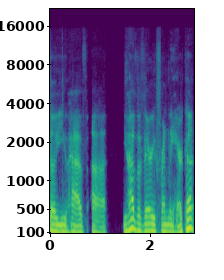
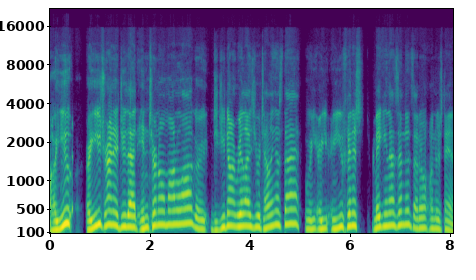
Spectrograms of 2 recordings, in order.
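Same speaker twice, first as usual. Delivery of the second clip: higher, insistent mock questioning; exasperated bafflement; 7 semitones higher, 4 dB louder than usual. Man challenging somebody who talks nonsense, exasperated bafflement. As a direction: press them in baffled disbelief. Acted challenge to a rambling speaker.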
